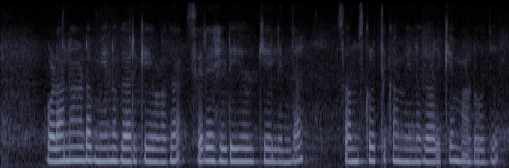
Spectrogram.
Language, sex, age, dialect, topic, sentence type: Kannada, female, 18-24, Central, agriculture, statement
